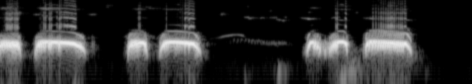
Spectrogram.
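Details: Spotted dove in quick 'thúc gù' cooing, soft low paired notes, a clipped coo and a longer sustained one, given twice, a short gap, then twice more; no other sounds.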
